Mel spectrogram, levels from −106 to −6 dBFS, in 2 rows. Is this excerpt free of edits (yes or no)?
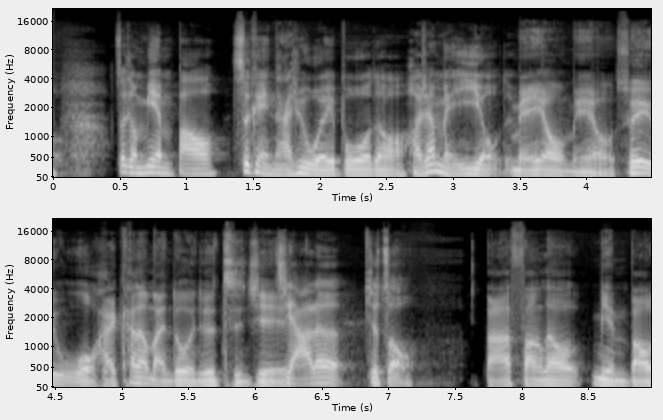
yes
